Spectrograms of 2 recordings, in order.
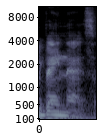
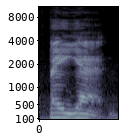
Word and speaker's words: beignets: Am I saying it right? Again, I want to go back and see how it's pronounced. Where was it? Someone pronounced it and I can't remember where it was. Beignets.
